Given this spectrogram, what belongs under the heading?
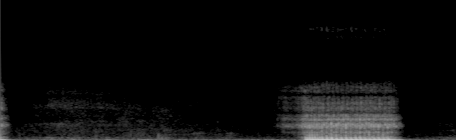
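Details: Snoring from a sleeping Tibetan Mastiff puppy: a single loud, low, rattling snore on the in-breath after a quiet pause.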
